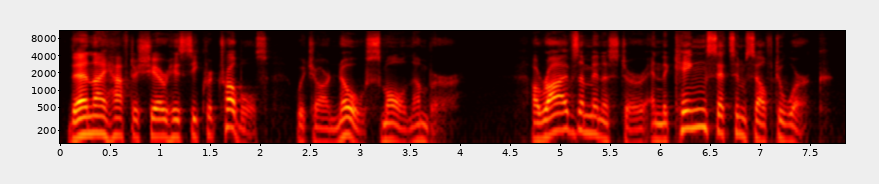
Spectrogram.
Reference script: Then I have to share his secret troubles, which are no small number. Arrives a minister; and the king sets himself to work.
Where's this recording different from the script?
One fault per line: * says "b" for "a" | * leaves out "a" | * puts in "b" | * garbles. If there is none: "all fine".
all fine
